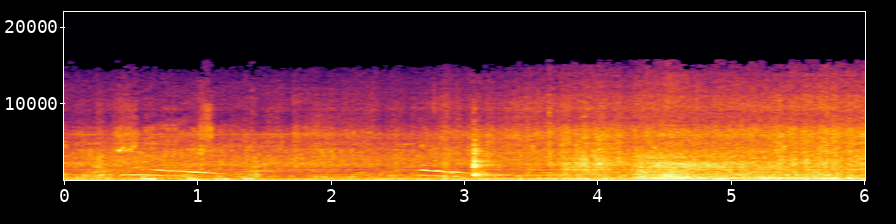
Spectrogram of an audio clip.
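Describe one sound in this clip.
A sled slides and scrapes over packed snow.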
